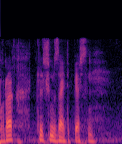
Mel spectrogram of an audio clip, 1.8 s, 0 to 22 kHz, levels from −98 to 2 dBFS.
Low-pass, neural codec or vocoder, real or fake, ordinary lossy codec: 7.2 kHz; none; real; none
